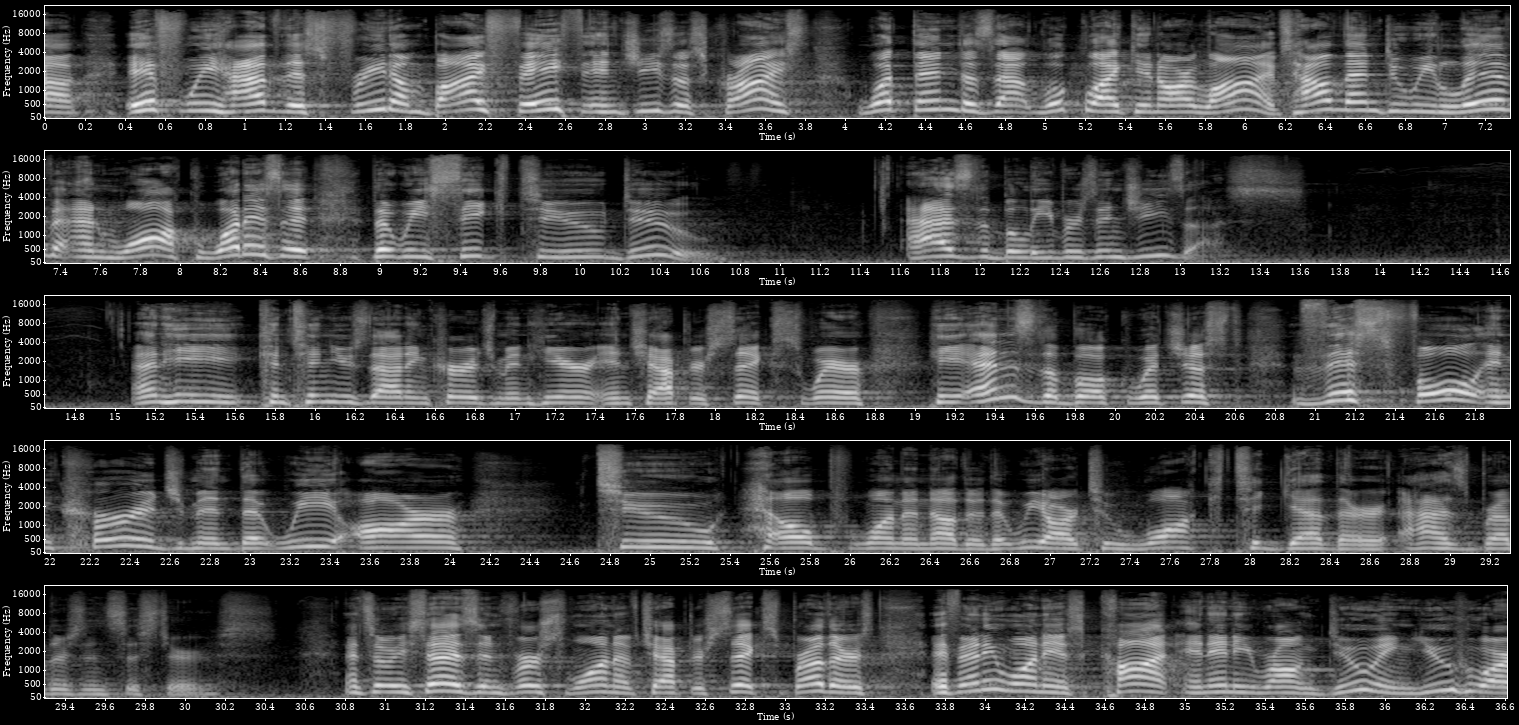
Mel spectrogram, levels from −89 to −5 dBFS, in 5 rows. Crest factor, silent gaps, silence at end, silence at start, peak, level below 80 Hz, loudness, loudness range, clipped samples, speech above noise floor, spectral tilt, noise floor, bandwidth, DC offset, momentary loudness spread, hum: 22 dB; none; 0 s; 0 s; -2 dBFS; -54 dBFS; -24 LUFS; 8 LU; under 0.1%; 29 dB; -3 dB/octave; -53 dBFS; 19.5 kHz; under 0.1%; 12 LU; none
